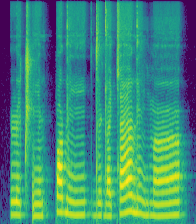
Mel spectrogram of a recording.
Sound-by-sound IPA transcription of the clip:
ɭ i t͡ʃʼ ĩː ʈ pː ɑ ɖ ĩ | d i ɖ æ c æ̃ː ɖ ĩː ɡ m œ̃ː

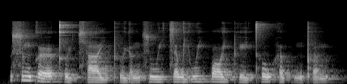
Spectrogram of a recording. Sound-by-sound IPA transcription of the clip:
s ʊ˥ ŋ k œː˨˥ kʰ ɵ˨˩ ɥ t͡sʰ aː˨˧ j pʰ ɵ˨˩ ɥ ɐ˧ ŋ s uː˨ j t͡s ɐ˨˧ w j uː˧ j p ɔː˧ j pʰ e˨˥ j t̪ʰ o˧ w h ɐ˨˧ w kʷ ɐ˨˩ ŋ pʰ ɐ˨ m

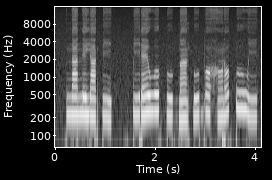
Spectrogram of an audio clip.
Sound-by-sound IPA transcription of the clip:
n a˨ n e˨ j a˨ k͡p i˨ | k͡p i˨ ɾ ɛ˨˦ w o˧ k͡p u˨ ɡ͡b ã˨ k͡p u˨˦ b ɔ˦˨ h ɔ̃˧ ɾ ɔ˦ k͡p u˦ w i˧

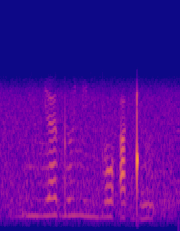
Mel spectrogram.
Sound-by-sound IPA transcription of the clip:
b u m ʎ ɛ d ɯ ʎ i ɲ d o ʔ a ɡ͡ǃ ɯ ʔ

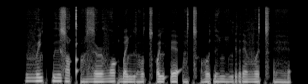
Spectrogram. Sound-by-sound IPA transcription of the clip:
v ʏ lʲ k͡p ɨ z ɔ qʼ a̤ z ə˞ v ɔ ɡ͡b a ʎ lʲ ɔ̤ lˠ t͡sʼ ɔ lʲ ʔ ɛ ʔ a̤ t͡sʼ ɔ̤ ʊ̯ ɗ ə̤ ʎ ɛ̤ ʎ r ɛ v ə t͡sʼ ɛ̤

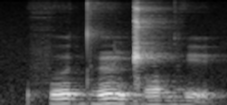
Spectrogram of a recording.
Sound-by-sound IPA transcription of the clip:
f ʊ dʱ ə̃ ɡ͡ǁ ɔ ɡʱ ɪ

